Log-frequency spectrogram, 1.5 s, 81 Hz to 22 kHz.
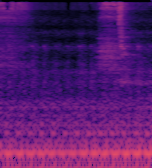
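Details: Peugeot 205 TD with a new AMC XUD9TE cylinder head, after reassembly: deep, steady diesel rumble at idle with an even low beat and no tapping or knocking; runs clean, normal idle.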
